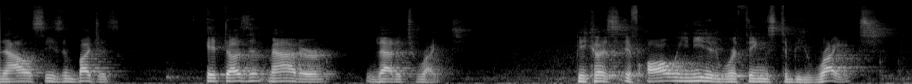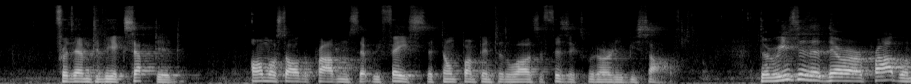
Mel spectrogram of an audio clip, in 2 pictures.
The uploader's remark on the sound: Live at the United Nations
